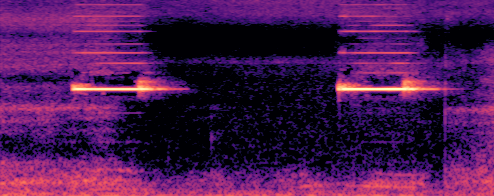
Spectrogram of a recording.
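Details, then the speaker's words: Blanketrol III hyper/hypothermia unit started without water during self-test: two steady high-pitched tones, each about half a second, repeating every two seconds, the low water level alarm, with visual alarm flashing. "o alarme visual nível de água abaixo já está piscando e o som pra vocês estão ouvindo é é da falta de água"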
